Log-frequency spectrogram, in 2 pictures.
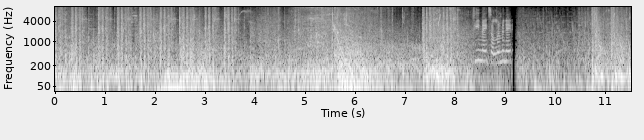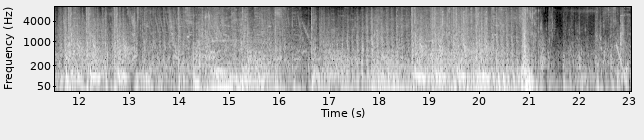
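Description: Gunfire from a video game rattles in rapid bursts.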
